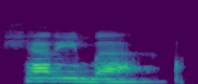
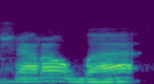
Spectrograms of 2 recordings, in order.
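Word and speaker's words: شرب: Syariba itu mengikuti wazan fa'ila ya. Fa'ila yaf'alu. Jadi kita bacanya syariba. Jadi kalau syaroba itu sebetulnya beda dialek istilahnya. Oh iya salah ya, Ustaz ya? Iya beda dialek sebenarnya. Biasanya dialek yang ini bacanya syaroba.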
